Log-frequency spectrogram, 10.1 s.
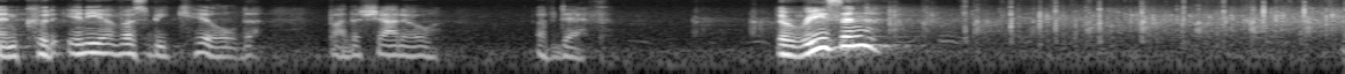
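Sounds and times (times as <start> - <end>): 
speech: 0.0 - 3.4, 4.0 - 4.6, 5.8 - 6.8
audience clapping: 5.2 - 10.0.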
